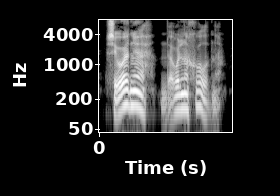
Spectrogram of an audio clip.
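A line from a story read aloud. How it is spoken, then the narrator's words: Quiet. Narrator (Russian): тихо сказал Эрик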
